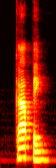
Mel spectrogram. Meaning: hijacking
- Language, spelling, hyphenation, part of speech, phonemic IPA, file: Dutch, kaping, ka‧ping, noun, /ˈkaː.pɪŋ/, Nl-kaping.ogg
